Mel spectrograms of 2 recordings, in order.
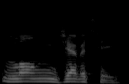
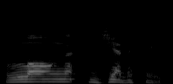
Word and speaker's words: longevity: little bit strange it's longevity so we have the at the end of long as normal but then there's this J sound as well longevity let's look at that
